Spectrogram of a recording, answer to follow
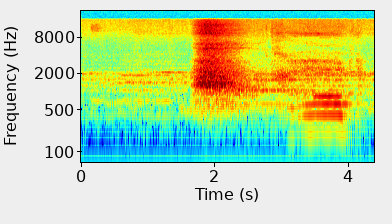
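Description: A woman's long, audible exhale, blown out during a stretch about two seconds in, over soft background music. A held low note sounds near the end.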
